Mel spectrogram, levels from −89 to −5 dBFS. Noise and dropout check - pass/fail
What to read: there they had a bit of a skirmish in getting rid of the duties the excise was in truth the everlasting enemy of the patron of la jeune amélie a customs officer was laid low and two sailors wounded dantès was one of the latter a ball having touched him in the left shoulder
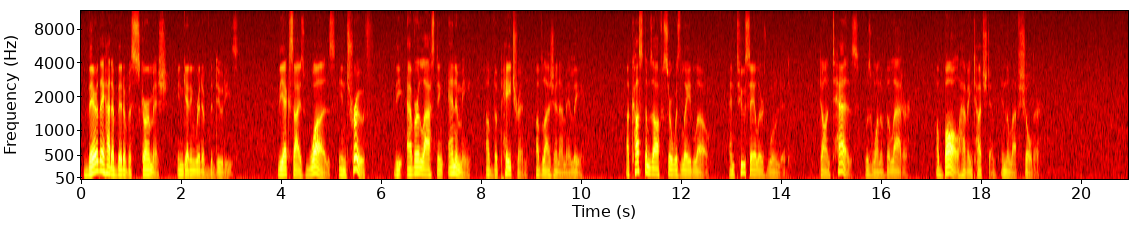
pass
